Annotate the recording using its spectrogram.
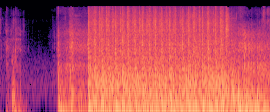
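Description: A grenade explodes with a deep boom.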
